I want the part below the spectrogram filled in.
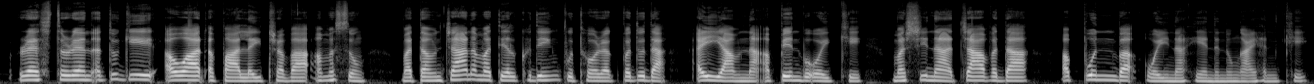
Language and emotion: Manipuri, happy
